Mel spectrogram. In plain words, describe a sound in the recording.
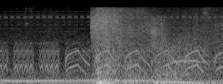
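A vehicle crashes with a loud bang.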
